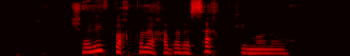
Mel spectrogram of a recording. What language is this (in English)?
Pashto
